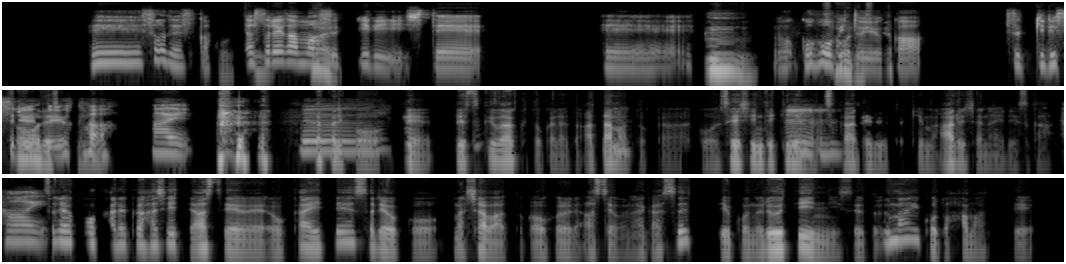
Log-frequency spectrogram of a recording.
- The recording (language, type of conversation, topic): Japanese, podcast, 習慣を身につけるコツは何ですか？
- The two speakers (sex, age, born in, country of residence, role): female, 35-39, Japan, Japan, host; male, 25-29, Japan, Portugal, guest
- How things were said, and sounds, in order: laugh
